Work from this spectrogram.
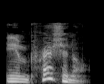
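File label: "impressional", British English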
